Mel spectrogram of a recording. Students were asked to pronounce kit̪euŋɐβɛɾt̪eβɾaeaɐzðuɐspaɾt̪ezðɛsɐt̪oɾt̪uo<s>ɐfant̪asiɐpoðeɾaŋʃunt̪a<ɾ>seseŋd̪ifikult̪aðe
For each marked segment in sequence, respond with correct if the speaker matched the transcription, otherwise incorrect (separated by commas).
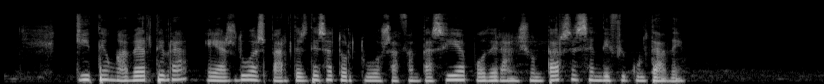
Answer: correct, correct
